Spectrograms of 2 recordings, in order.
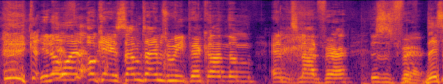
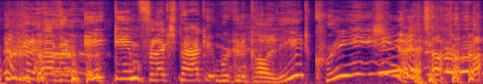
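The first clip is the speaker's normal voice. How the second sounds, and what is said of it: Imitates another person's voice. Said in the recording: “my Adam Sandler impression is just Jimmy Fallon's.”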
